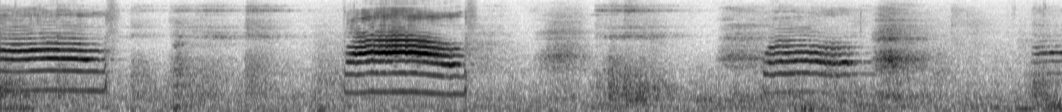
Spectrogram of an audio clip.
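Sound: cat meowing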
